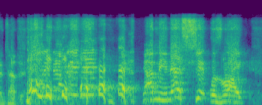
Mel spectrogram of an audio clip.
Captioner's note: Gary laughing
